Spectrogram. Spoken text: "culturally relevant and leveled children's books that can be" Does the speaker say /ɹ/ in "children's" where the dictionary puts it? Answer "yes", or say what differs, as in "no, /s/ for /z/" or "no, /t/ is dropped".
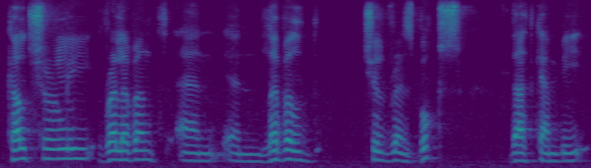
yes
